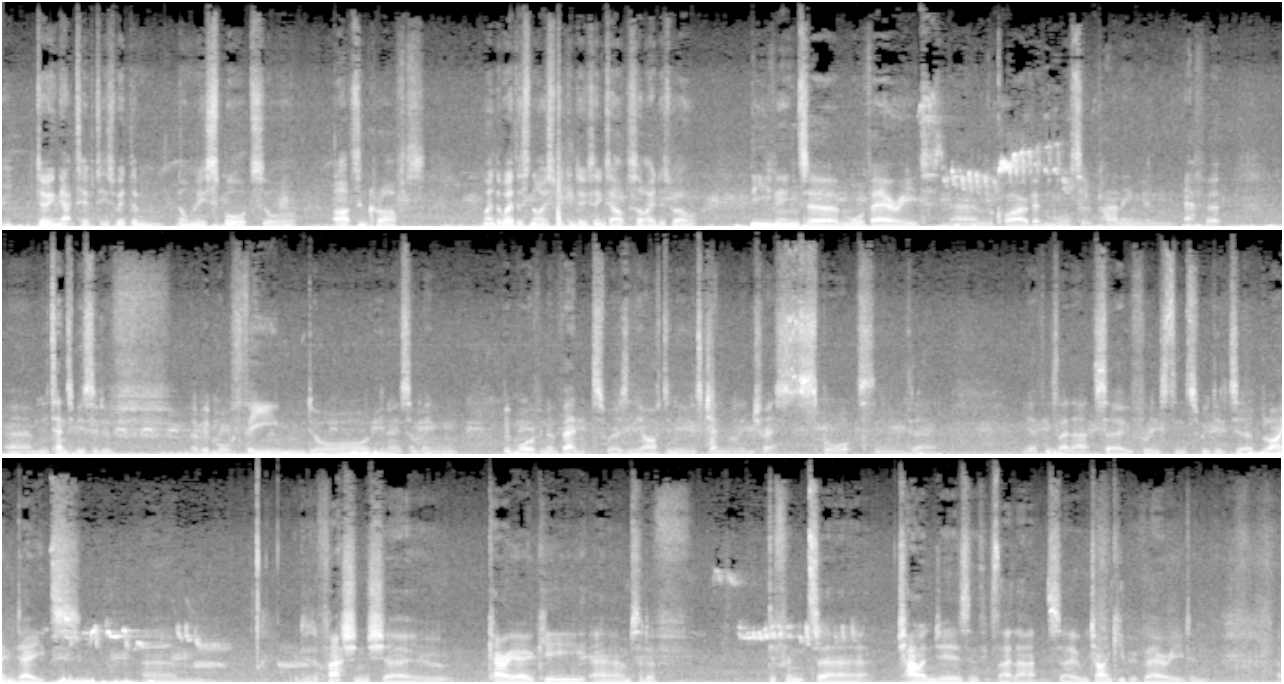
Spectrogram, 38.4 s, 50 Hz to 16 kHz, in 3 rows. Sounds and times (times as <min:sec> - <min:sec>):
Speech: 0:00.0 - 0:04.2, 0:04.8 - 0:12.2, 0:12.8 - 0:22.2, 0:23.0 - 0:26.4, 0:27.0 - 0:27.6, 0:28.2 - 0:32.4, 0:33.3 - 0:37.7.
